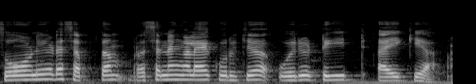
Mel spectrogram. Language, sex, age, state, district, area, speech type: Malayalam, female, 60+, Kerala, Kottayam, rural, read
